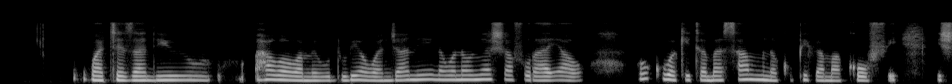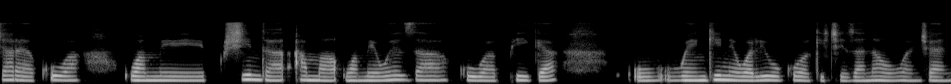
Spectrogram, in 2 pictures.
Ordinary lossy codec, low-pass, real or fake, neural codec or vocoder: MP3, 48 kbps; 7.2 kHz; fake; codec, 16 kHz, 0.9 kbps, LongCat-Audio-Codec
